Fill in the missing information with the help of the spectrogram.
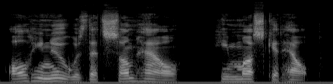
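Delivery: ordinary delivery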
